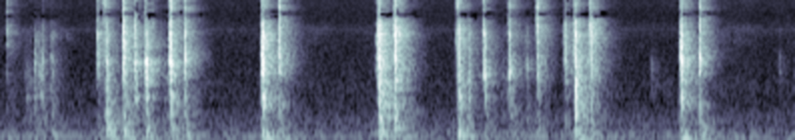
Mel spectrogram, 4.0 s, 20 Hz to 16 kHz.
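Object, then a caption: Plastic mechanical keyboard. Fingertips type on the keycaps of a backlit black plastic mechanical keyboard, producing about 15 sharp, bright clacks in uneven bursts with short pauses between them. Each keystroke is crisp and dies away almost instantly, with little low end.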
